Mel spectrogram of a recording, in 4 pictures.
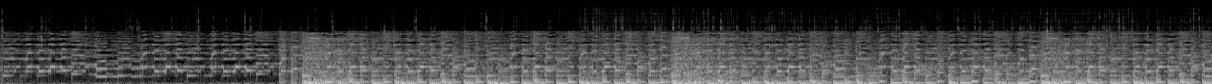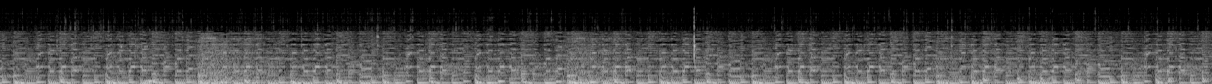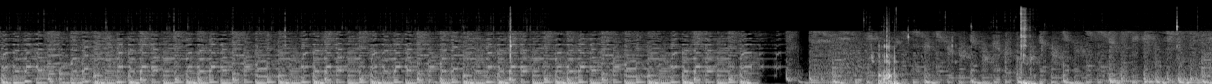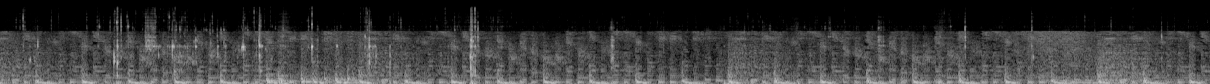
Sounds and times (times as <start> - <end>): Music: 0.0 - 48.4.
